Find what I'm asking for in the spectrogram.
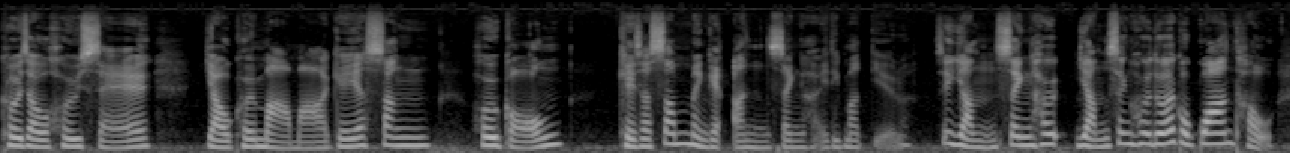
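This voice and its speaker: Speaking at a normal speed in a mid-pitched voice, a theatre performer from the Hong Kong Cantonese-speaking world guests on an interview. Her storytelling is casual and enthusiastic, peppered with English.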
